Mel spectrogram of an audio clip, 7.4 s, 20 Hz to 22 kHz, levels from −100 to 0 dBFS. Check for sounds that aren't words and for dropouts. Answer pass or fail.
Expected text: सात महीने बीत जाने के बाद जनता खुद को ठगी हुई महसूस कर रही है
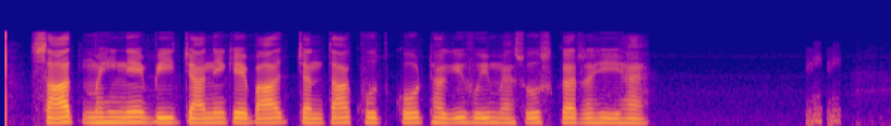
fail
